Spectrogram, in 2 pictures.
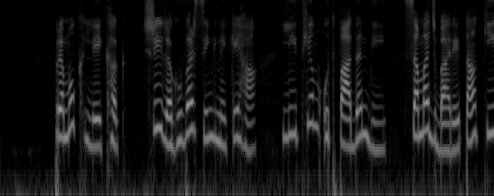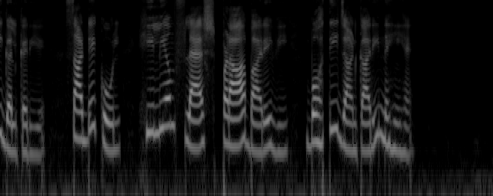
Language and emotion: Punjabi, neutral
